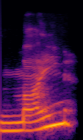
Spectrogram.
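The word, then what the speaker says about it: mein: um i.e so yes e i is i like einstein another example is mine meaning my okay so i'm going to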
